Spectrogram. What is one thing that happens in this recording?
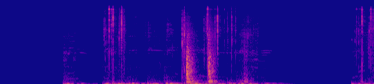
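A foil wrapper crinkles in hands.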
